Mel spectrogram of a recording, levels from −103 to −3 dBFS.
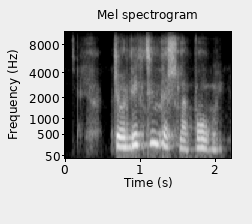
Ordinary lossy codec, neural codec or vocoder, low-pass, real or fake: Opus, 16 kbps; codec, 24 kHz, 3 kbps, HILCodec; 9.9 kHz; fake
